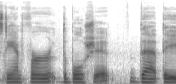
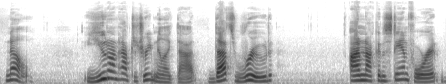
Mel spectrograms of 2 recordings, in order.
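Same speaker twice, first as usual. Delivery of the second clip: raised pitch, emphatic objection; retold firm protest; 5 semitones higher, 4 dB louder than usual. Bartender refusing to be treated rudely, indignant. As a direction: push back hard, retelling the argument.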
